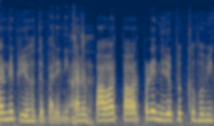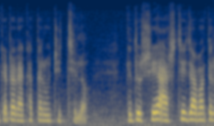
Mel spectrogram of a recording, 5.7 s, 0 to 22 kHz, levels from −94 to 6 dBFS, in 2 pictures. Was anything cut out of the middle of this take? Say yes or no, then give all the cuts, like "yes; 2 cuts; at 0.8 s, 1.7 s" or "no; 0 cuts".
yes; 1 cut; at 1.2 s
